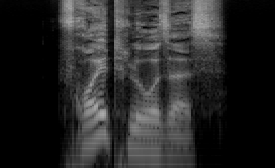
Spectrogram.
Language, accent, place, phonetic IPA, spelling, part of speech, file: German, Germany, Berlin, [ˈfʁɔɪ̯tˌloːzəs], freudloses, adjective, De-freudloses.ogg
- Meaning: strong/mixed nominative/accusative neuter singular of freudlos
